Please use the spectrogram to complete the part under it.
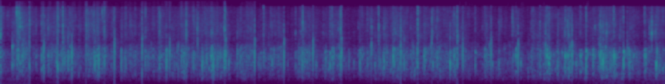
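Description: Community members applaud at a home build event for a veteran's family, a lively crowd of close, crisp claps with distinct individual hand strikes, sustained and even throughout.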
